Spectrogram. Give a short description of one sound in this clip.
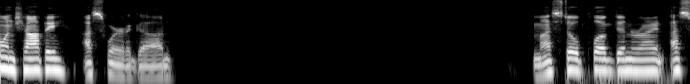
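A man speaks calmly and close into a microphone, pausing in silence between phrases.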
